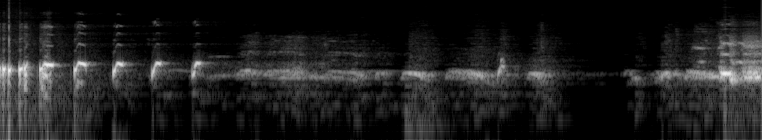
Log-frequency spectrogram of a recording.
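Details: Lure recording of a male white-breasted waterhen: seven sharp hooked notes, about two or three per second, give way to a long, low, wavering, croaking run, then a harsh burst at the end.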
